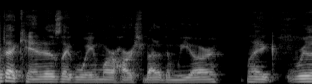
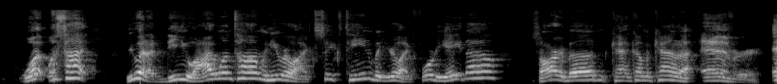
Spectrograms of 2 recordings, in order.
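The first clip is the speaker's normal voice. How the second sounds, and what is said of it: Canadian twang in a bro accent. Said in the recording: “inject some Canadian twang into that bro accent”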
